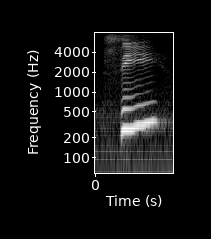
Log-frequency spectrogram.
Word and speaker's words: chief: C-H-I-E-F. Ch-eef. Chief. Big Indian chief. The E sound is spelled I-E this time.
